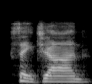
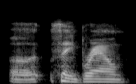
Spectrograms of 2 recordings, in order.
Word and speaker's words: St. Brown: You have to honor the run, and that gives you passing lanes, and that allows St. John. I mean, oh gosh, I keep getting his name wrong. St. Brown to do, and St.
